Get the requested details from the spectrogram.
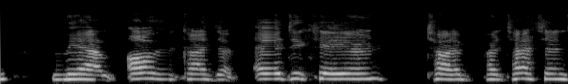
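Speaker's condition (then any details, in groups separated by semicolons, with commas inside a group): ALS; slight speech impairment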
